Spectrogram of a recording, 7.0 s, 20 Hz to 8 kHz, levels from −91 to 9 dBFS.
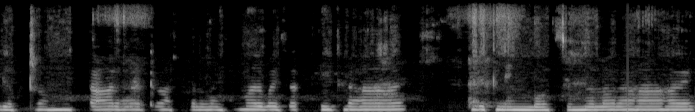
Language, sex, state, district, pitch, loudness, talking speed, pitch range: Hindi, female, Bihar, Purnia, 220 Hz, -27 LUFS, 110 wpm, 210-220 Hz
